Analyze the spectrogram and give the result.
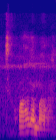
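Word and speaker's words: Tahquamenon: It rhymes with phenomenon. Tequanamon.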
